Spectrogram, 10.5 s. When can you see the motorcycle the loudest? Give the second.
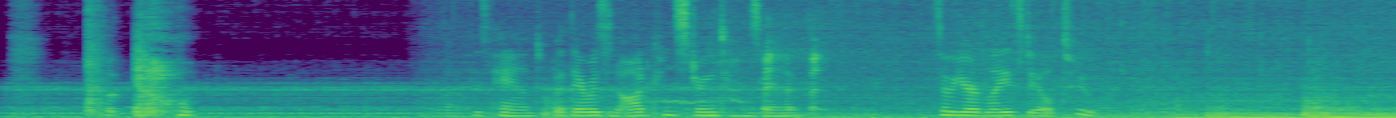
10 s.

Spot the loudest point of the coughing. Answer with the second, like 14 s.
1 s.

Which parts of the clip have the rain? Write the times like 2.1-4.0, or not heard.
3.0-10.4.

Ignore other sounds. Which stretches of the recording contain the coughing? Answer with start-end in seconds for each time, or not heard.
0.1-1.5, 5.3-6.2.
